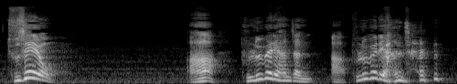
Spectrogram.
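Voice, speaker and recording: A man with a Gyeongsang accent hosts a casual live stream from his phone and talks back to viewers' comments. His voice is a little husky and airy, and his pitch swings up and down a lot. He keeps a playful, teasing tone and breaks into laughs often. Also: very animated, moderate pace, a bit bright. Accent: Gyeongsang Korean.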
